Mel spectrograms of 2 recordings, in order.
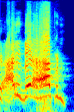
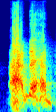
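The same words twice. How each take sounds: First: High-pitched hammed-up shout of disbelief; mock outraged shout. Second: High-pitched repeated shout of disbelief; mock outraged shout. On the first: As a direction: yell it up high like a stunned boss. Mock outraged boss retelling. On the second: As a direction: hit it again, high and stunned. Repeat of the same outburst.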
